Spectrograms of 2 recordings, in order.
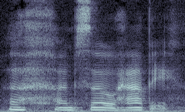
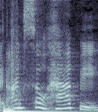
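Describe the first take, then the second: First: It sounds unhappy and reluctant, with a groan. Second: It sounds genuinely happy and cheerful.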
